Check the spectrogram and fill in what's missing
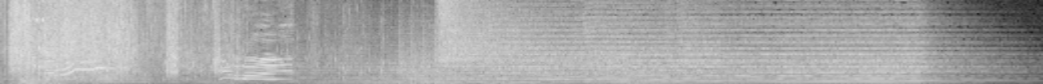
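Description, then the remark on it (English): Ice cracks and breaks apart into rushing river water with a strong current flowing underneath, a loud, churning splash for a few seconds, then gives way to a long, steady droning tone that fades out. “with the strong current flowing underneath the ice, he didn't have the strength to pull her out.”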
